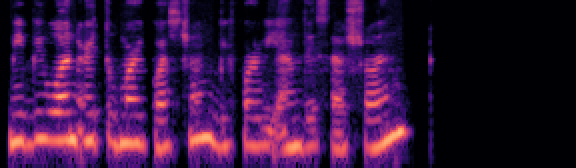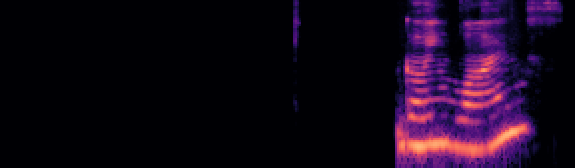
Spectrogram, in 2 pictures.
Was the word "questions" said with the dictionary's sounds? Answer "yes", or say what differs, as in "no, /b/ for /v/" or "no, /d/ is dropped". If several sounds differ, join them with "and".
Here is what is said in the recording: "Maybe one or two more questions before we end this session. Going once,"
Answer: no, /z/ is dropped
